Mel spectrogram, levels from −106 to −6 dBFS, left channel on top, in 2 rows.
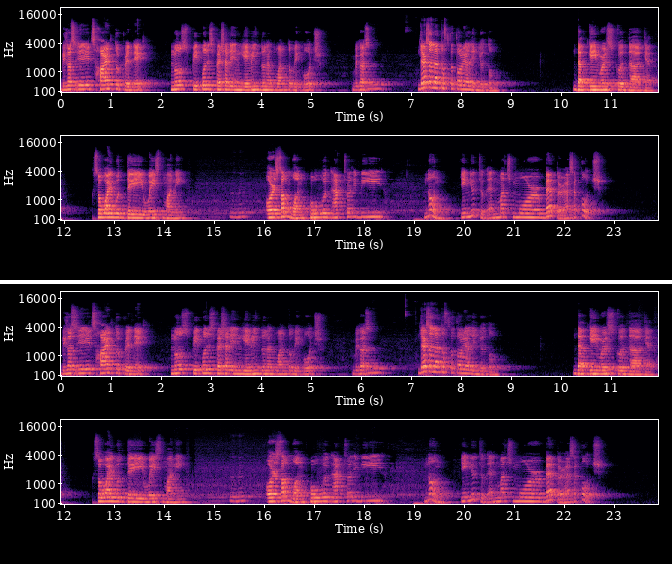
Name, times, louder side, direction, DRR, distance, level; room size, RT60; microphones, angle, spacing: voice 1, 0.0-1.6 2.2-5.2 5.8-6.2 7.1-8.7 10.3-11.8 12.6-14.4 16.1-18.4 19.2-19.6 19.9-22.7, left 3 dB, 35° left, 4 dB, 0.3 m, -32 dB
voice 2, 6.1-6.4 10.8-11.1 14.8-16.1 18.9-19.0, right 2 dB, 60° right, 5 dB, 0.5 m, -49 dB
4.3 x 2.0 x 2.5 m, 0.81 s
head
